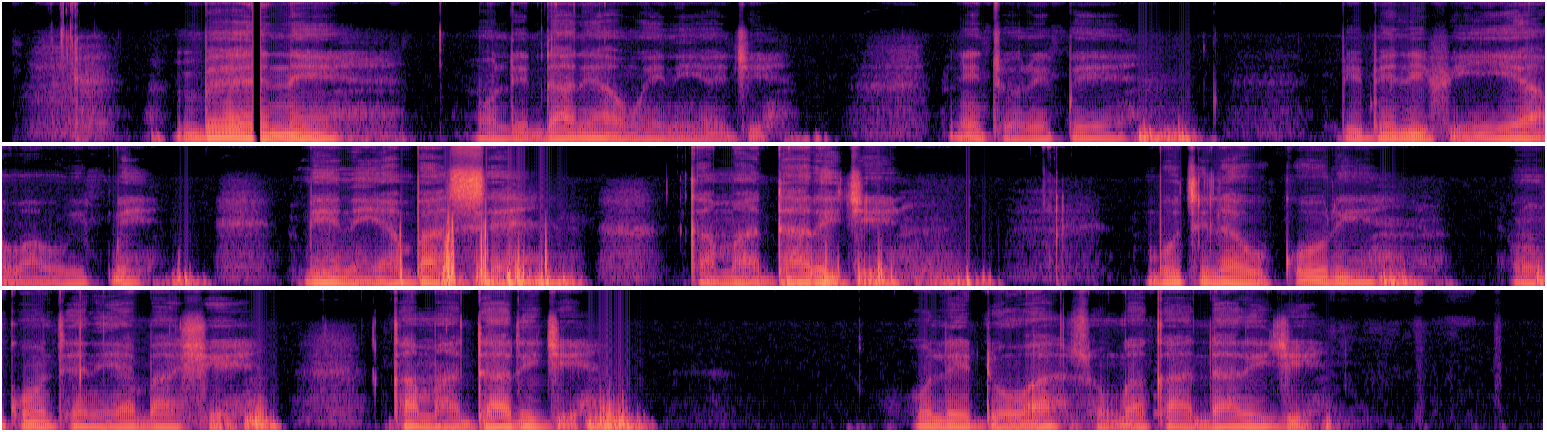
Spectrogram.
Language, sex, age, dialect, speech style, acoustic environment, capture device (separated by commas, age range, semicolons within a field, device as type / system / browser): Yoruba, female, 25-34, Nigeria - Ibadan, relaxed, nature, mobile / Linux / Chrome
